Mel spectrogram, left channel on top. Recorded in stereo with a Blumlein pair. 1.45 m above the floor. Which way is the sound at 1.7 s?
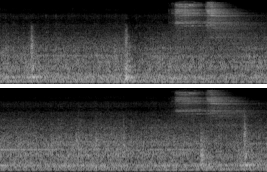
65° left.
